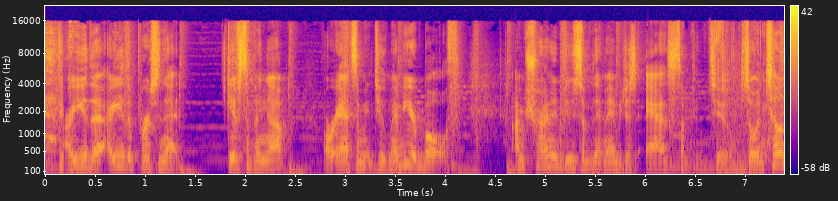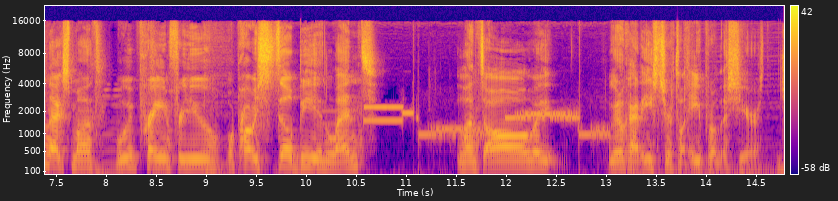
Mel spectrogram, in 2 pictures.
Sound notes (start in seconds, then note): 10.6 fax machine sounding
